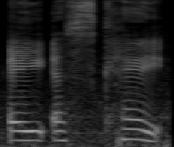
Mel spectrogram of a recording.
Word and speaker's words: ask: the correct answer is a s k ask and this is because in ask we say s sound and then the k sound but in X we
